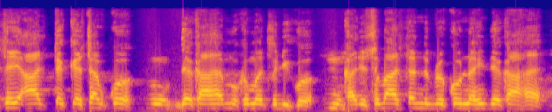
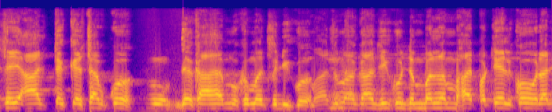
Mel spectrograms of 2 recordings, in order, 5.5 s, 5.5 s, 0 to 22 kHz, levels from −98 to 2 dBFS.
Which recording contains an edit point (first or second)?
second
